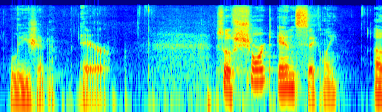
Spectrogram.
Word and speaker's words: Lesionnaire: the legionaire first and I'm not mispronouncing it it's supposed to sound like legionaire but it is leion air so short and sickly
